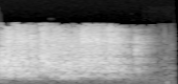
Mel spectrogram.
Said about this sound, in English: Yeah, the door is still shut. That was the hood that flew open.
